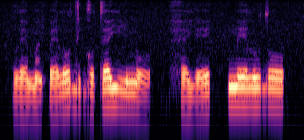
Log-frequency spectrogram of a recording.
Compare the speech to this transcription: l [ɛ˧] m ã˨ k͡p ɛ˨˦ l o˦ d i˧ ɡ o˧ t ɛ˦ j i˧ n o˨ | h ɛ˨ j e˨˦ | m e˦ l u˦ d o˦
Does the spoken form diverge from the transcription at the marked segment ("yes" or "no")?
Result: yes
